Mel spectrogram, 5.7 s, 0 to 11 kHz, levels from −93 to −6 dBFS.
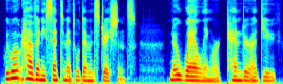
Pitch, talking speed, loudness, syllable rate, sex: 175 Hz, 115 wpm, -19 LUFS, 4.5 syllables/s, female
